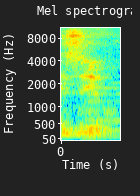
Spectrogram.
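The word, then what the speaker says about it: Zu: uh this is what they call a zoo a z it's z u is how it's spelled um it is similar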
